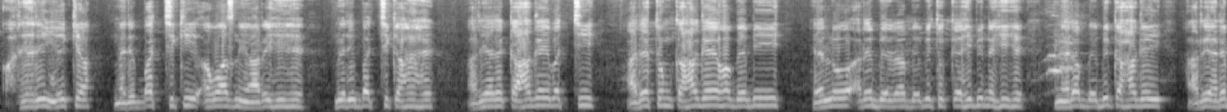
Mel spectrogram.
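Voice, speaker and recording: Man doing a high, menacing village witch for a doll story; frantic, repetitive, threatening. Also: little pitch movement, moderate pace, lightly acted. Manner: frantic, repeated exclamations and threats. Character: menacing female village witch hunting her baby.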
